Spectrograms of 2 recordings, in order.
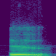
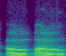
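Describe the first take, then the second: First: Oo as one soft, lower long vowel sound; just breathe out the single sound oo; the vowel sound alone. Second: O-O spelled as two letter names, O and O; name each letter in O-O separately; spelling the letters. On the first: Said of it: "but it has one vowel sound". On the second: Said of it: "has two vowels". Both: Shown as a demonstration.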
